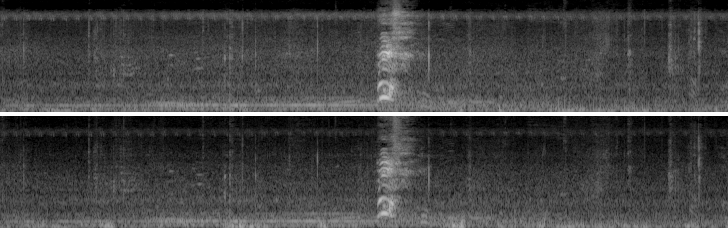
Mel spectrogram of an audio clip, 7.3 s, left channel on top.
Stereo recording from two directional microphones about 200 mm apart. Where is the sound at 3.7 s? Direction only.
40° left (ahead or behind).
